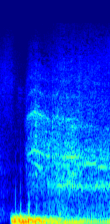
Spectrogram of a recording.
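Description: A sudden deep boom about a quarter second in, carrying on as a sustained low rumble.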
